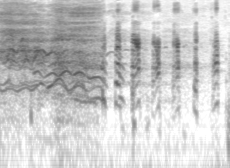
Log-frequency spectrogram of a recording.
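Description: A horse lets out a loud, wavering high whinny that breaks into a run of short, choppy pulses, like a fluttering nicker, all within a couple of seconds and close up.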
